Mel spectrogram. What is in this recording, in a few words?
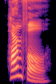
"harmful", English; 3000 words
